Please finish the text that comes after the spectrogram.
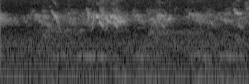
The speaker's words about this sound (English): But there's this massive bush all along the path, and this particular spot is always full of birds. You can rarely see them, but they always sing their heart out, and I love it.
